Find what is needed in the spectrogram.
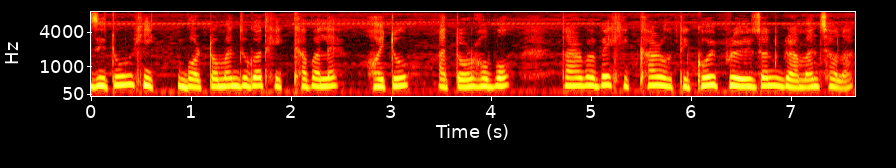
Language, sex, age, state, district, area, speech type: Assamese, female, 18-30, Assam, Biswanath, rural, spontaneous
